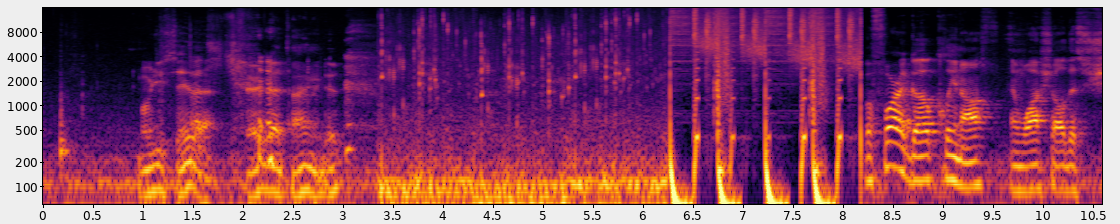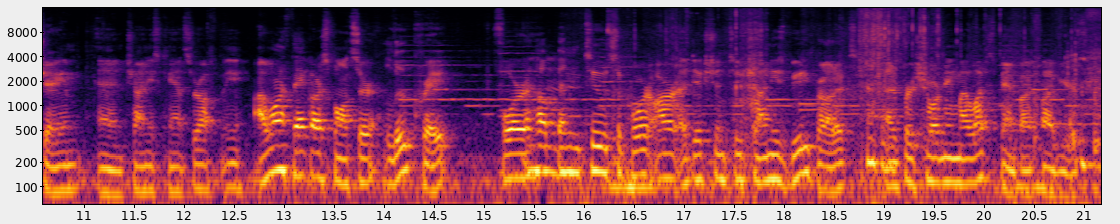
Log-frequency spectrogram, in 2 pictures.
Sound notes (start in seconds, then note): 3.3 odd liquid sound again x2; 6.2 funky music plays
